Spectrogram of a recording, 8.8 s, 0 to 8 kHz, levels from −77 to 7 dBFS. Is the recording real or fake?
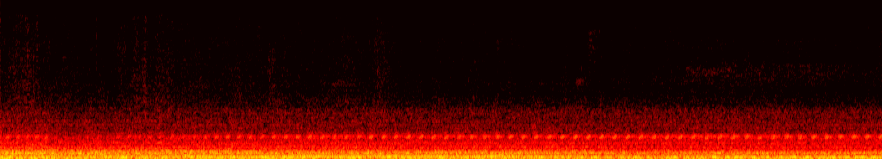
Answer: real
